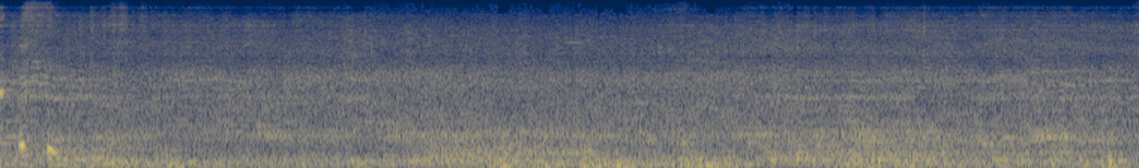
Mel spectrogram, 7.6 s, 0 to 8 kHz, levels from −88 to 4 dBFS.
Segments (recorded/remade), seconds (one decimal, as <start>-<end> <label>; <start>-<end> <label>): 0.0-2.5 remade; 2.5-4.9 recorded; 4.9-7.6 remade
